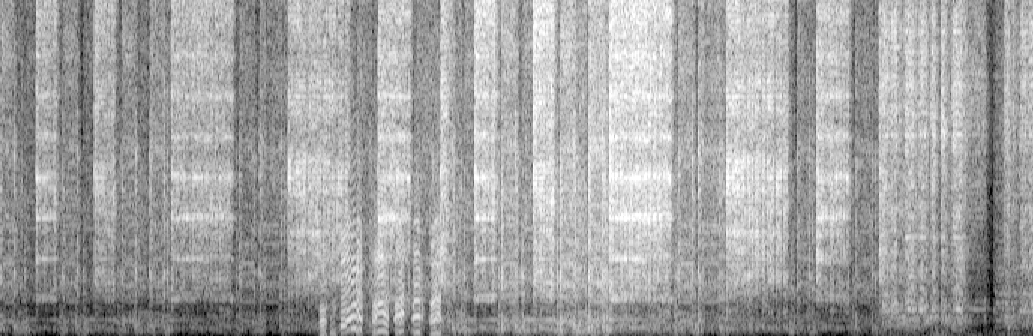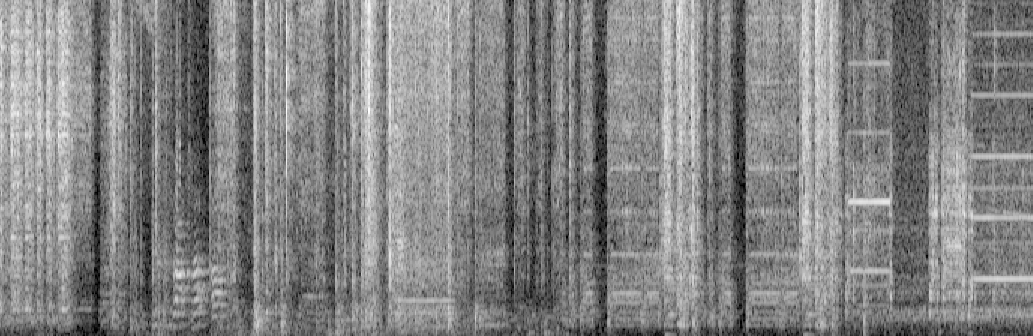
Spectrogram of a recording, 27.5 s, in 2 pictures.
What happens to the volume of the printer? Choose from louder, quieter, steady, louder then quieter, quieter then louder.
louder then quieter.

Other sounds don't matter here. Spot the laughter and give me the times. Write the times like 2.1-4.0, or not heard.
4.2-6.0, 16.1-16.9.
